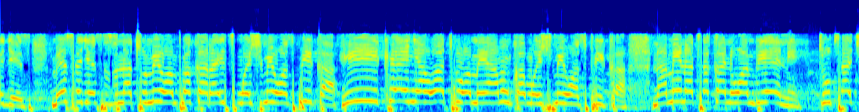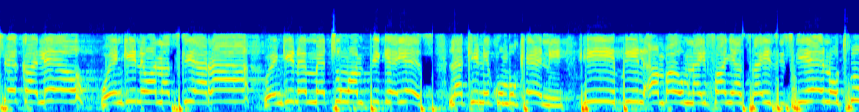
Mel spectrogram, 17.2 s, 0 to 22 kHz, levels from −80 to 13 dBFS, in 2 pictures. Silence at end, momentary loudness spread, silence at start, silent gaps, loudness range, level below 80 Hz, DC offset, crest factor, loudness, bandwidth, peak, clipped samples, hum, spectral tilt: 0 s; 3 LU; 0 s; none; 1 LU; -52 dBFS; under 0.1%; 16 dB; -14 LUFS; 8.8 kHz; 0 dBFS; under 0.1%; none; -3.5 dB/octave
